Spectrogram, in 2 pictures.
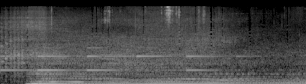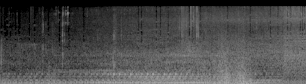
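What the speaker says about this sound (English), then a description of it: "Let's go ahead and start the truck." A truck engine cranks and catches with a thump, then settles into a steady, deep idling rumble that runs close and continuous for several seconds before cutting off.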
